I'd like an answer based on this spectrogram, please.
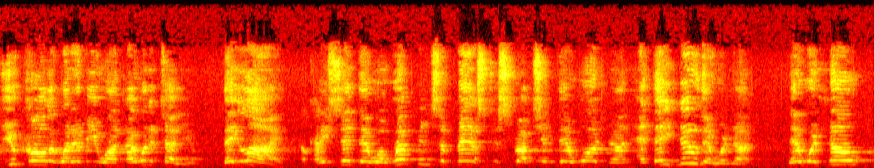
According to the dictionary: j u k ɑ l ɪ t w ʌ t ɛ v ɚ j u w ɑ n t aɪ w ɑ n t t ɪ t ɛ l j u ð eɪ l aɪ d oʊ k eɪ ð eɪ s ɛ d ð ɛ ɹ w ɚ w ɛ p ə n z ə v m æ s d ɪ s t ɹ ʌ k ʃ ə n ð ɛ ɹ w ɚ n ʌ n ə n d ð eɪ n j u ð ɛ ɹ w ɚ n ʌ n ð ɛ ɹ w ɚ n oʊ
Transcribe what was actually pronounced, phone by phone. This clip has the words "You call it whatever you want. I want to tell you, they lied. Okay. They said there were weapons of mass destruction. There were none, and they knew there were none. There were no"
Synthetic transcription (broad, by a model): j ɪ k ɑ l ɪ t w ʌ t ɛ v ɚ j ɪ w ɑ n t aɪ w ɑ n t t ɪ t ɛ l j u ð eɪ l aɪ d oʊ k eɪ s ɛ d ð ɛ ɹ w ɚ w ɛ p ə n z ə v m æ s d ɪ s t ɹ ʌ k ʃ ə n ð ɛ ɹ w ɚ n ʌ n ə n ð eɪ n j u ð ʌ ɹ w ɚ n ʌ n ð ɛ ɹ w ɚ n oʊ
